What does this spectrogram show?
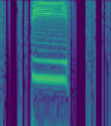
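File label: "dip6", Cantonese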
